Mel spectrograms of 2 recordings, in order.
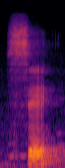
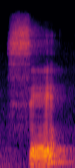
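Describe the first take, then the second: No difference in how they are said.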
